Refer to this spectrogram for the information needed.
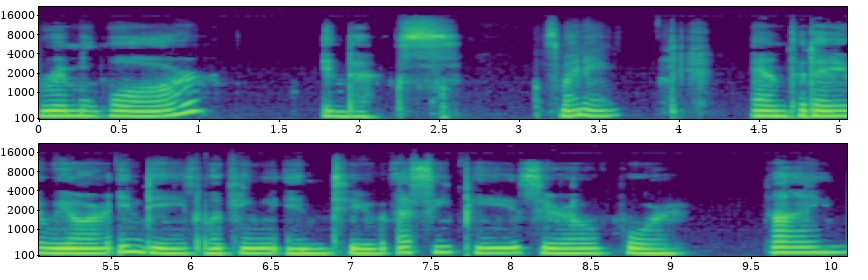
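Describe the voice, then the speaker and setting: Very slow delivery broken by long, frequent pauses. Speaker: vtuber streamer. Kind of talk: live stream chat. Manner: whispering; soft-spoken.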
